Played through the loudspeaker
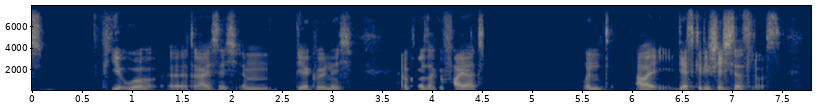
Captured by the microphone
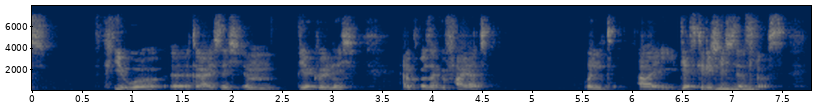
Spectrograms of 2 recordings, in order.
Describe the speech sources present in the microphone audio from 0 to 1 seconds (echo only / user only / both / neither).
echo only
